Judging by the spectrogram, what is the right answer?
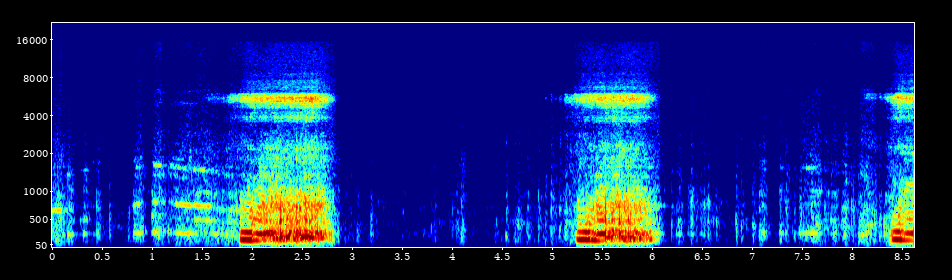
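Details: Snoring during sleep: rhythmic, rattling snores at about three-second intervals with softer breaths between them.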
